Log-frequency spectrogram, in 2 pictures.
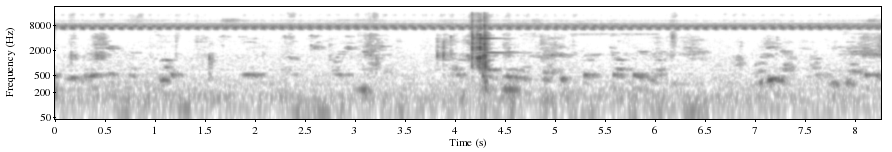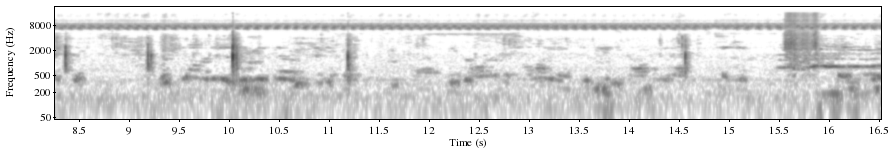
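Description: A steady high-pitched insect trill, like crickets, with soft squishing of hands mashing boiled potato in a steel plate. A few sharp clicks come through, the loudest about ten seconds in.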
